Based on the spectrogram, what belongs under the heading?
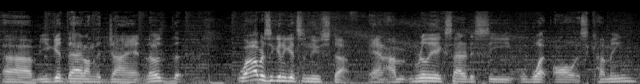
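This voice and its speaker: Over gameplay on his own gaming channel, a man with a mid-range voice talks casually and rambles at ease. He sounds tired, his voice is going, and he curses freely.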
